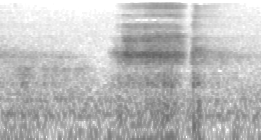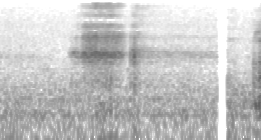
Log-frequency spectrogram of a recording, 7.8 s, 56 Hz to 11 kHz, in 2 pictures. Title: 🐽 本日のイビキ / Snoring Sleep Sound 2025/03/14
